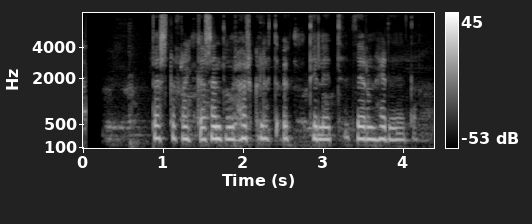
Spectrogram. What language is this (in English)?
Icelandic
